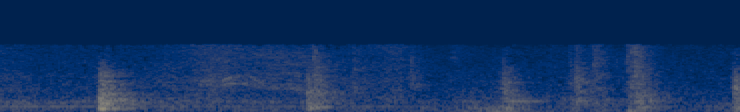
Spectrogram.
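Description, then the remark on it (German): A door is pushed shut with a handful of dull wooden knocks and clunks spread over a few seconds, with no talking. “Und wenn ich hier die Tür schließe,”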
